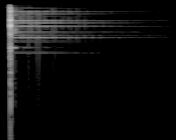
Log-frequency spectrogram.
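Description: A single bright metallic ding, struck once and ringing high before dying away over about a second: a chime sound effect on an intro title card.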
